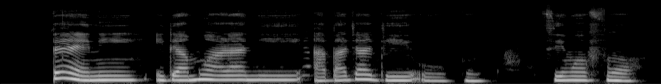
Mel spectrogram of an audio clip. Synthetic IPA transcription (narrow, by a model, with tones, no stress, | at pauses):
b̥ɛː˦˨nĩ˧i˧da˨mũ˦a˧ɾa˦nĩ˦a˦˨ba˨˦d͡ʒa˦˨de˨˦o˨ɡũ˨ | ti˨˦w̃ɔ̃˦fũ˦ɔ˧˨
